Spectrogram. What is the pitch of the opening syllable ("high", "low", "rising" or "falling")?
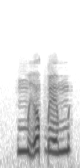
rising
